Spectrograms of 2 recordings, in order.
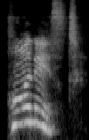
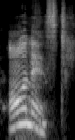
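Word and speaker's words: honest: Okay, जैसे कि हम लोग लिखते हैं हॉनेस्ट, लेकिन पढ़ते हैं ऑनेस्ट।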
